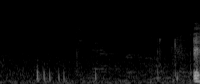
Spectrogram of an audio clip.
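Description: Quiet room with a few faint soft clicks and rustles about half a second in, from a cardboard smartphone box being handled. A man's voice starts speaking right at the end.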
